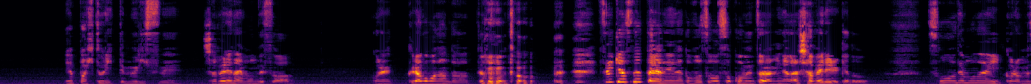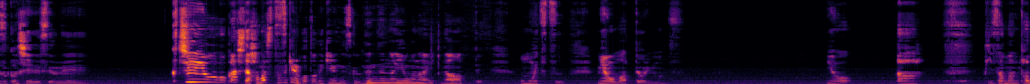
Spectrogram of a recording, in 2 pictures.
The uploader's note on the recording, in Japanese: 車の中第2弾。ドライブな2人をお届けします。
